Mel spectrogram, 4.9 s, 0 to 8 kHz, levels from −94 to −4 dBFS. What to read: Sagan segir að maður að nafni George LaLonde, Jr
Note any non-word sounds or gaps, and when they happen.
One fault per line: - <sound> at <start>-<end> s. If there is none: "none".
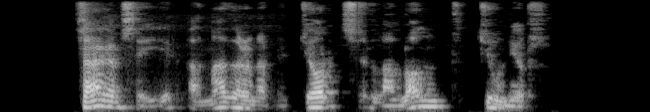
none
